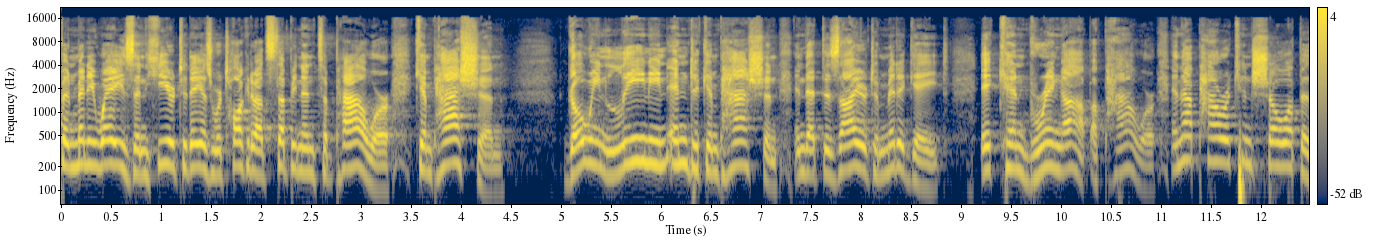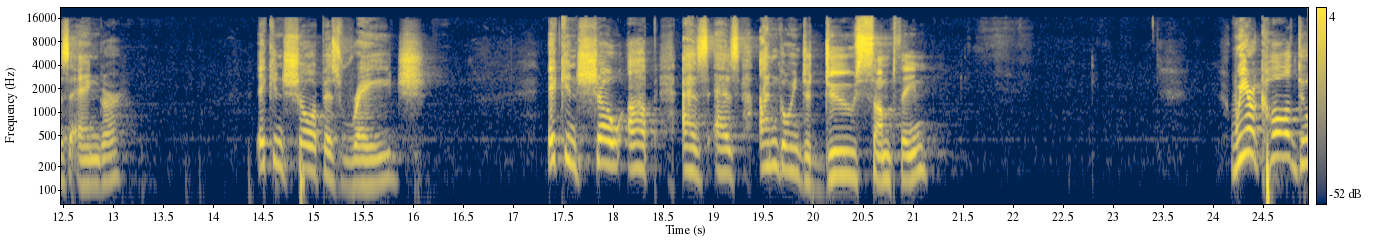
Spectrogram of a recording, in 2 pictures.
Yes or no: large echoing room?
yes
